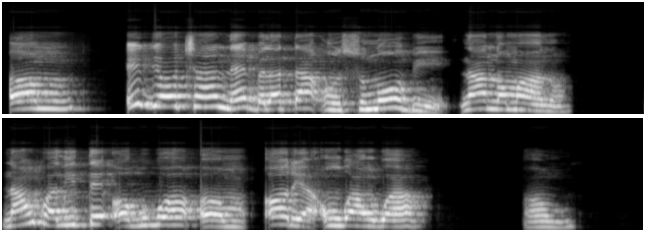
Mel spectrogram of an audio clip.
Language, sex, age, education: Igbo, female, 15-29, tertiary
